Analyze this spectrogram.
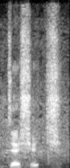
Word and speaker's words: Deshet: Deshet. Yes, that's how it's pronounced. She is of Montenegrin ancestry.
